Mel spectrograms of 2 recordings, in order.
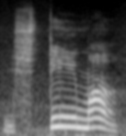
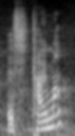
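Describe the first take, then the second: First: "Istima" slow, with a long "tee" in the middle; careful correct pronunciation. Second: "It's timer" with "tie" in the middle; mock mispronunciation. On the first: Teacher correcting the misreading, slow careful "Istima". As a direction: stretch "Istima" as ish-TEE-mah. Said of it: "It's a hard T, another E, and an A H". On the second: Teacher laughing at a misreading, mispronounced "It's timer". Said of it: "It's a hard T, another E". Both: Shown as a demonstration.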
